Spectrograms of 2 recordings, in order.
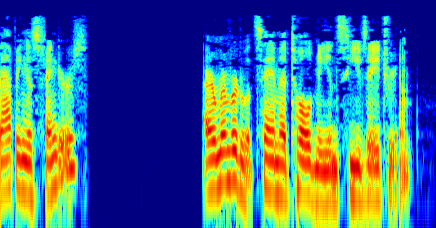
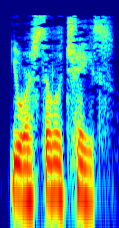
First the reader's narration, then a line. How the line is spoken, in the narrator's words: I said quietly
